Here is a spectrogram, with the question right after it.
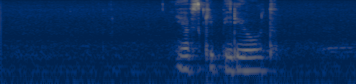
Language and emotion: Russian, neutral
